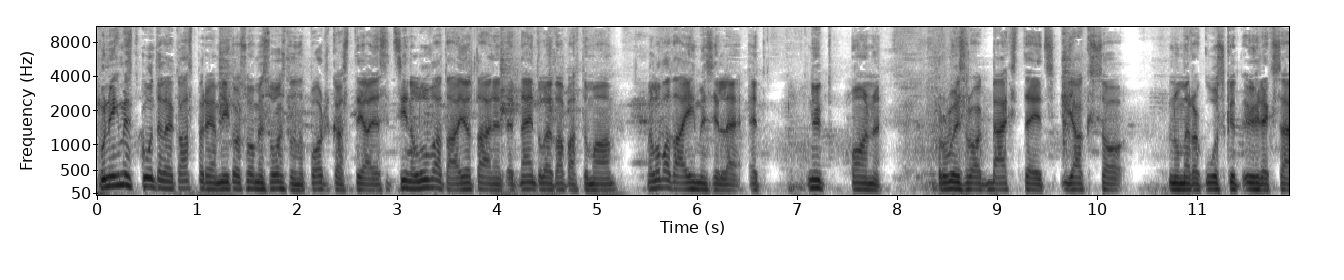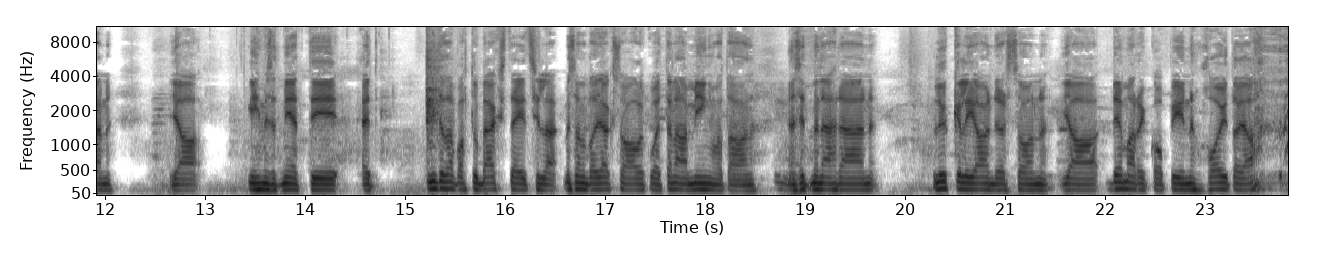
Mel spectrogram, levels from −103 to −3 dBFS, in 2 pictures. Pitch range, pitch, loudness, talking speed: 115-130 Hz, 120 Hz, -20 LUFS, 135 wpm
